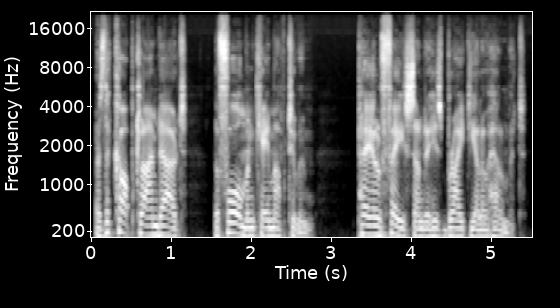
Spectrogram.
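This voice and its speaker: A man's voice: medium pitch, normal speed, fairly bright tone, dry recording, studio quality. A man reading a thriller story as a dramatic, scripted audiobook narration.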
